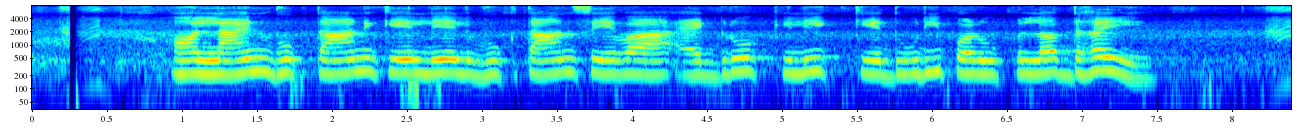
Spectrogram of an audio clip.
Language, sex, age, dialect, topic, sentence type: Magahi, female, 25-30, Western, banking, statement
